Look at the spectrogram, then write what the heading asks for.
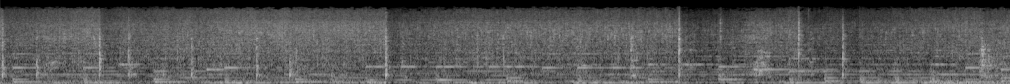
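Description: Sliced onions, garlic and tomatoes sizzling in hot oil in a wok as they are sautéed, stirred and scraped with a metal wok ladle, with sharp clicks of the ladle against the wok now and then.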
